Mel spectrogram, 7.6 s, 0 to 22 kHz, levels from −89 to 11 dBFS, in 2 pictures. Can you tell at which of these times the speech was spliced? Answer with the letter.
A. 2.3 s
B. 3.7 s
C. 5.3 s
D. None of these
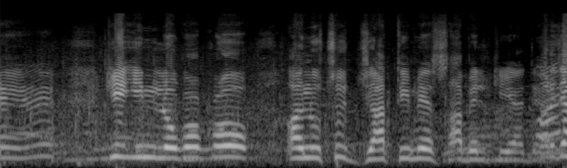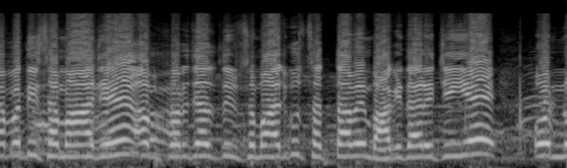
B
